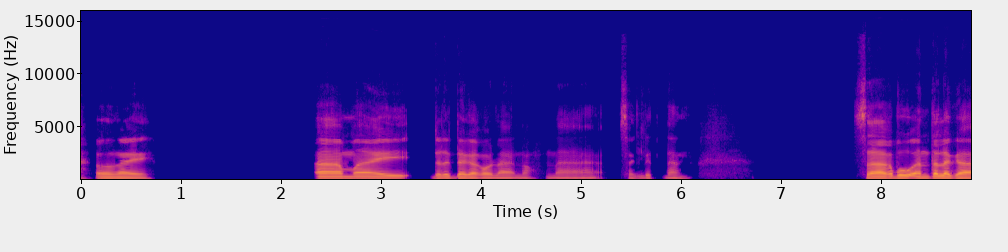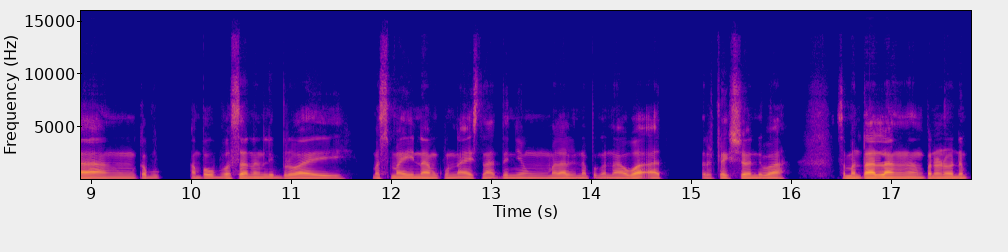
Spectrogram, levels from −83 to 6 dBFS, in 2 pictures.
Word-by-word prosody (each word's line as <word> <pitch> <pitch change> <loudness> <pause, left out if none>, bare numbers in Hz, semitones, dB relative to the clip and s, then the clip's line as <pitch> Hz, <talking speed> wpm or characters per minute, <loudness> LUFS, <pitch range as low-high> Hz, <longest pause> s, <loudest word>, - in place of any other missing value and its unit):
Oo, 125 0 0
nga 120 -1 +1
eh. 100 -2 -9 1.6
Um, 145 -1 +4
may 130 -1 +2 0.2
dadagdag 120 -2 0
ako 105 -1 -2
na 95 -2 -4
ano, 90 -1 -11
na 85 -4 -11 0.2
saglit 90 0 -12
lang 85 -1 -12 1.6
Sa 140 -2 +5
kabuuan 145 0 +4
talaga 110 -6 +5
ang 105 -1 -8
kabu 105 -2 -8 0.3
ang 115 - -7
pagbabasa 115 +2 -1
ng 115 -1 -4
libro 110 -1 -3
ay 95 -2 -1 0.2
mas 115 +1 -7
mainam 110 -2 -1
kung 100 -3 -8
nais 95 0 -3
natin 100 -2 -6
yung 95 0 -7 0.2
malalim 95 0 -2
na 90 - -6
pag-unawa 95 +3 0
at 95 0 -1 0.3
repleksiyon 100 +2 -3
di - - -4
ba, 100 0 -1 0.5
samantalang 115 -1 +4
ang 110 0 -2
panonood 115 0 -1
ng 115 -2 -4
105 Hz, 130 wpm, -23 LUFS, 95-115 Hz, 1.6 s, Sa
